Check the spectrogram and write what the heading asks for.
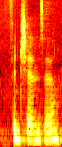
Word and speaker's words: Vincenzo: I feel like you really showed this when Vincenzo first, uh, maybe I'm not pronouncing it right, Vincenzo. Yes, How did you're good.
